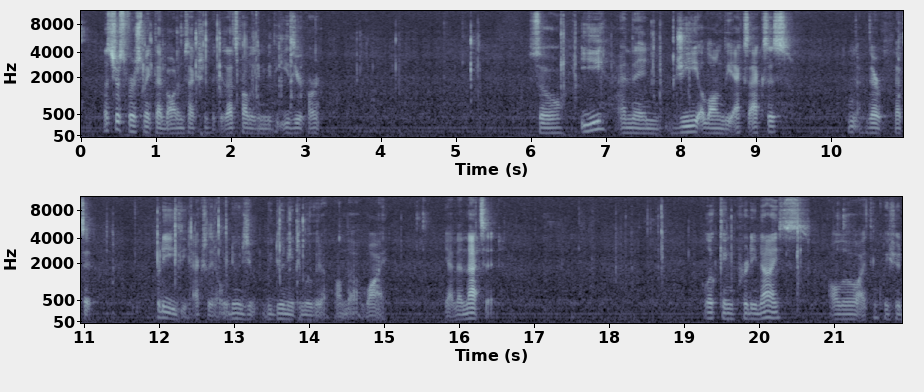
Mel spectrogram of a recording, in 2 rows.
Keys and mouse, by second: 1.2 click, 1.9 alt+shift+click, 2.7 KP_1, 4.2 shift+middle click, 4.8 click, 6.4 e, 7.6 g, 11.2 KP_3, 12.2 shift+middle click, 13.5 g, 16.1-17.6 middle drag, 18.1 KP_3, 19.7 shift+middle click, 21.0 click.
